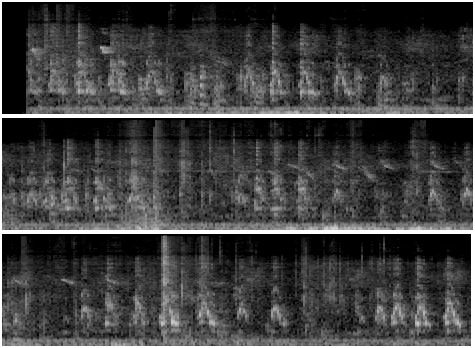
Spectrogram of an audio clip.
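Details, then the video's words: Chicken clucking in a steady, busy stream of short harmonic clucks and squawks for about ten seconds, some louder bursts near the end, over a low constant hum. "Chicken 🐔."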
